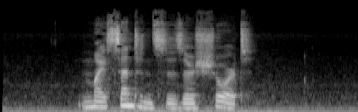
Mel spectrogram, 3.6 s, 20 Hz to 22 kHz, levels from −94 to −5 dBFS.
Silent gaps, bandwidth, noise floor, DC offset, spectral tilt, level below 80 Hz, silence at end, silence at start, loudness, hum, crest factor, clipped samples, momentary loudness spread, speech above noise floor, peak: none; 16 kHz; -50 dBFS; under 0.1%; -3.5 dB/octave; -46 dBFS; 0 s; 0.05 s; -28 LUFS; none; 22 dB; under 0.1%; 11 LU; 22 dB; -10 dBFS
